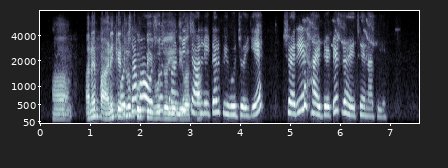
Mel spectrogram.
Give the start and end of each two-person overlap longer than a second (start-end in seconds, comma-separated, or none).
1.6-3.2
